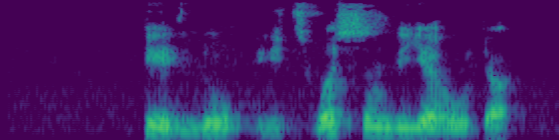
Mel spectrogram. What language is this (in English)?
Kabyle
